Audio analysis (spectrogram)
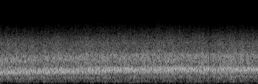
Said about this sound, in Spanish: Yo creo que va a acabar llorando, ¿eh? Le van a hacer llorar porque es el griterío extraordinario.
